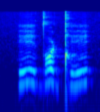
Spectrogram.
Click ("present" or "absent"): present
